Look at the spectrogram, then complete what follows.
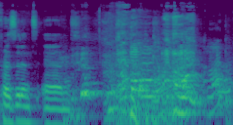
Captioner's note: murmuring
